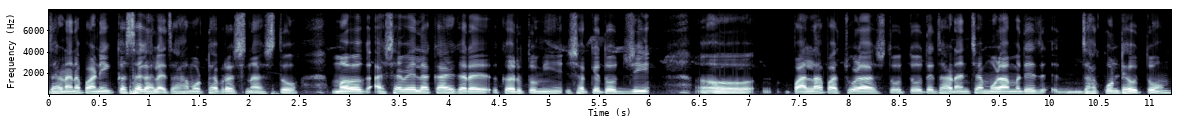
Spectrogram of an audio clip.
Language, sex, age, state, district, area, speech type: Marathi, male, 30-45, Maharashtra, Kolhapur, urban, spontaneous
